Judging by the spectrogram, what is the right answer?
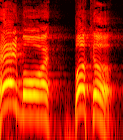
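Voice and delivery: put-on big, very slow, drawn-out booming voice. Speaker retells his aunt calling to him over the congregation, imitating a booming voice. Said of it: "with a booming voice over the whole congregation".

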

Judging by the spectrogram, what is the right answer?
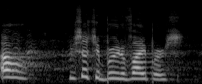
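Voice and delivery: kind, sweet, nicely said. Showing what an insult would sound like said in a really nice way. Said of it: "saying it in a really nice way".

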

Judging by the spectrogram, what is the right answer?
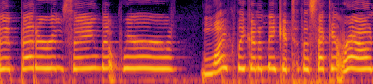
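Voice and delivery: extended, very high, doubtful rising falsetto. Predicting the team will make the second round: unconfident rising falsetto. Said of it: "You can tell by the intonation in my voice that I don't have confidence in that".

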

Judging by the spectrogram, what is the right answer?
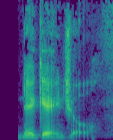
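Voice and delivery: dramatic movie-style voice. Asked by a co-host to say a name in their best movie person voice. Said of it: "could you say in your best movie person voice".

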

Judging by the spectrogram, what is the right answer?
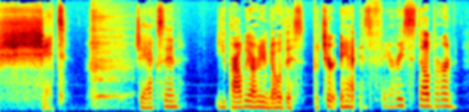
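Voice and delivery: hushed, whispered grumbling muttered under the breath. Voicing a character telling jackson about his aunt: muttering under her breath. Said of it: "under her breath, she's like".

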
